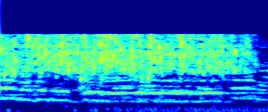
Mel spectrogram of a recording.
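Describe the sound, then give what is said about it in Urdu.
Water runs from an opened tap while both hands are rinsed, a faint, continuous splashing hiss with steady flow that tapers off at the very end. “اب اس کے بعد نل کھول کر دونوں ہاتھوں کو دھوئے”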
